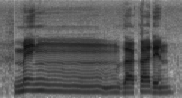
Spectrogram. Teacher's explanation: আসছে জাল অর্থাৎ ইকফা এখানে অনুসারের মত গুন্না হবে মিন জাকারিন নুন সাকিনের পরে আসছে ইকফার হরফ অনুসারের মত গুন্না করতে হবে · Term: গোপন গুননা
